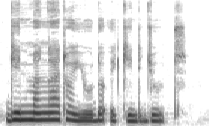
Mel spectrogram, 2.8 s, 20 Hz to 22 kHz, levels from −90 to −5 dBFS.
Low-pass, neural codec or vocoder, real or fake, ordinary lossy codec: none; none; real; none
